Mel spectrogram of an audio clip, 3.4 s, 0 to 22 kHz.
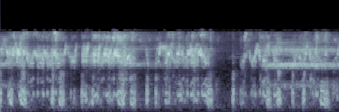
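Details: Black storks at a nest in an oak in Poland, 19 June 2017, filmed by a nest camera while the female feeds and an intruder is driven off: rapid raspy pulsed notes over a steady high hiss, with a short lull near the middle.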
